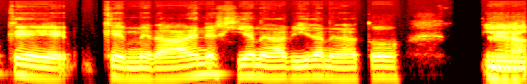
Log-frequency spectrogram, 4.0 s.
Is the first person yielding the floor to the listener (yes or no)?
no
